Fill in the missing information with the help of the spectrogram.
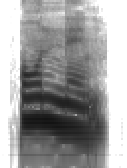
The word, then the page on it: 怨念: female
